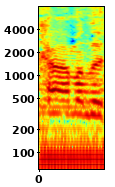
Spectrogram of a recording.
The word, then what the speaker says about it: Kamala: to appeal to you Cala I know it's pronounced KLA trust me I have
